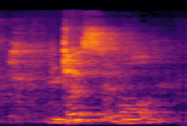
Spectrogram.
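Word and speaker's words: Gissibl: forerunners uh fritz and peter gisbell rhymes with kissable were the leaders of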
